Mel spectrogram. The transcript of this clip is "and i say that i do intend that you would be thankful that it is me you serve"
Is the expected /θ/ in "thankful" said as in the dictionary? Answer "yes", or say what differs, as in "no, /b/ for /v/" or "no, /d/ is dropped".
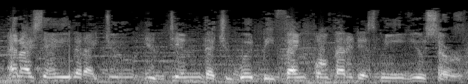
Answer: yes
